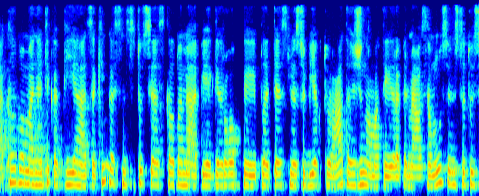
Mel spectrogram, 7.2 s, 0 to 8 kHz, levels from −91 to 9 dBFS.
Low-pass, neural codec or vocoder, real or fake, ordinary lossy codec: 7.2 kHz; none; real; MP3, 48 kbps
